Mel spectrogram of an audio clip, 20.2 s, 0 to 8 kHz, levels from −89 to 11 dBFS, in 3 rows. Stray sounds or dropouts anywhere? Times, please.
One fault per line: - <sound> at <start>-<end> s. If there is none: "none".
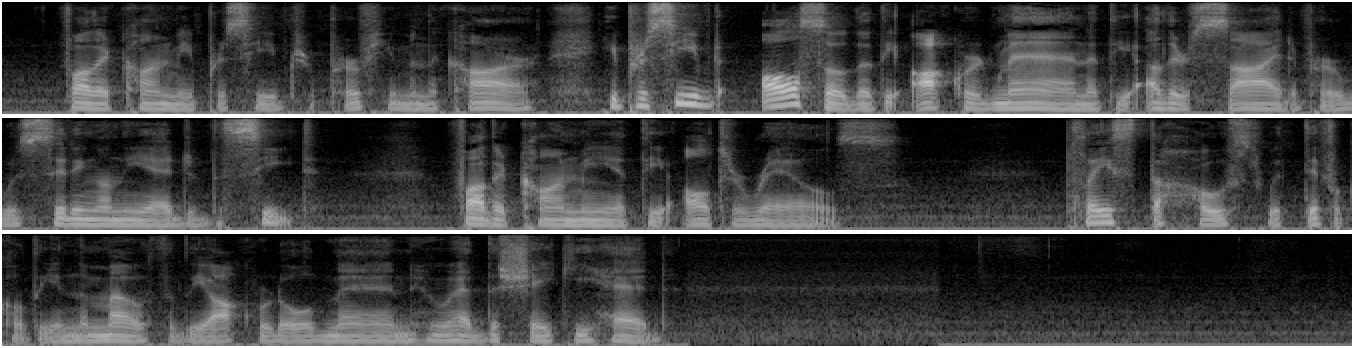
none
